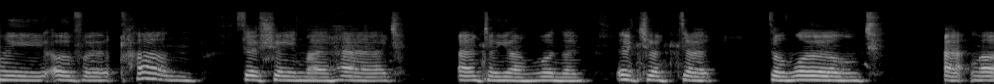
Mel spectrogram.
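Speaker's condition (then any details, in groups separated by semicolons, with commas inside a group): Moebius syndrome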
